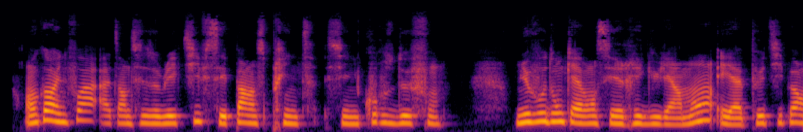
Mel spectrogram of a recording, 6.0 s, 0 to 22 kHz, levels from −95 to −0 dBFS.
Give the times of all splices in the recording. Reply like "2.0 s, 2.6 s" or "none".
none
